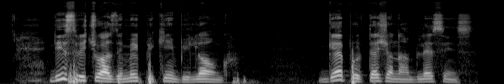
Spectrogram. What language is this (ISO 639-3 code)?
pcm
